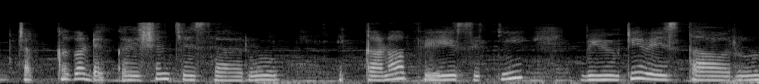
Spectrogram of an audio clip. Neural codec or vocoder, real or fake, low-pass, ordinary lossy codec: codec, 44.1 kHz, 2.6 kbps, SNAC; fake; 7.2 kHz; AAC, 32 kbps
